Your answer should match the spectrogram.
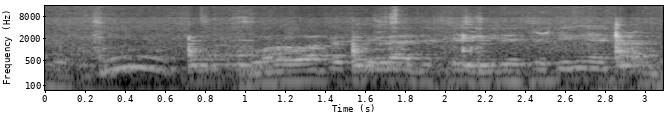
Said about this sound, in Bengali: এবার নাড়াচাড়া করে নিচ্ছি, একটু লেগে যাচ্ছে, একটু সামান্য জল দিয়ে দেবো।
